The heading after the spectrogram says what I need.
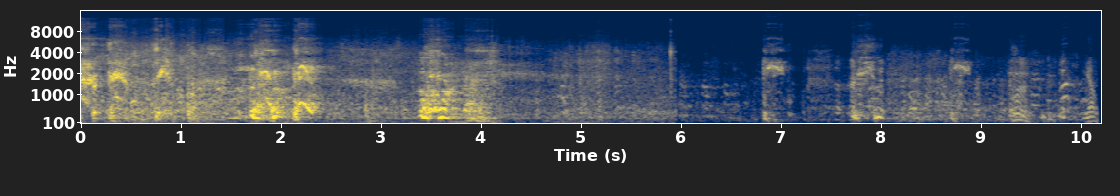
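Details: Acted coughing by an adult actor in a film scene: several rough coughing bursts with faint background noise, not a real patient.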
